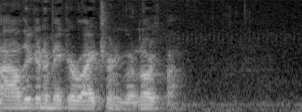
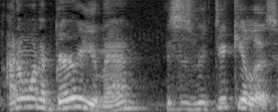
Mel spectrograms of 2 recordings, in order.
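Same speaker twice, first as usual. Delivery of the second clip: high exasperated plea, easing off at the end; retold yelling; 8 semitones higher than usual. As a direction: act out fed-up scolding, pitch raised. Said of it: "And I'm yelling".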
